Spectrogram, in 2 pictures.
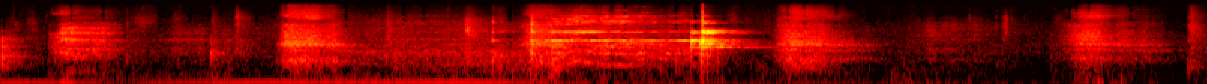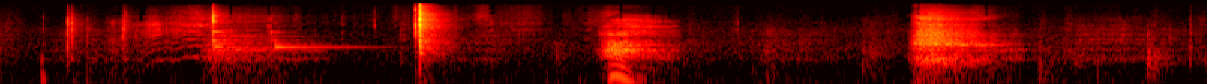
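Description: Metal weight plates and a barbell clinking and knocking as weight is loaded, with a man's heavy breathing between. The loudest is a ringing metal clink about four and a half seconds in; a sharp knock comes near eleven seconds.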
